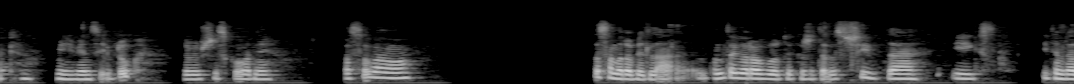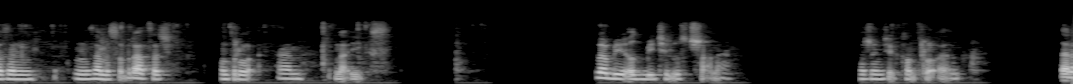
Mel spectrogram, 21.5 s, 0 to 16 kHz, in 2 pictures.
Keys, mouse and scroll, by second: 4.8-8.2 middle drag, 8.2 shift+d, 9.9 middle click, 11.9 r, 13.0 ctrl+m, 15.4 g, 20.4 middle click.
